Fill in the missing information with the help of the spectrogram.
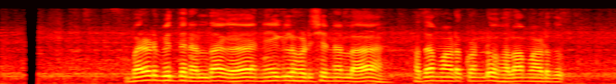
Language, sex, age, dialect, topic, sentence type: Kannada, male, 18-24, Northeastern, agriculture, statement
